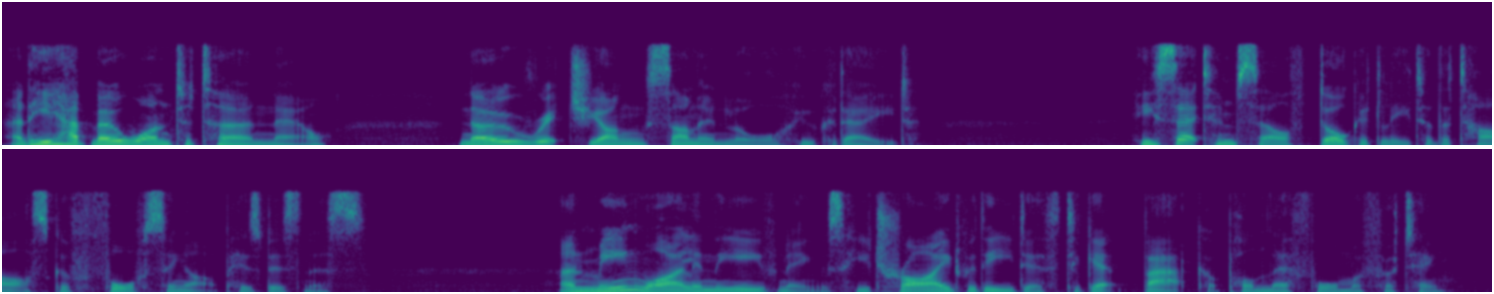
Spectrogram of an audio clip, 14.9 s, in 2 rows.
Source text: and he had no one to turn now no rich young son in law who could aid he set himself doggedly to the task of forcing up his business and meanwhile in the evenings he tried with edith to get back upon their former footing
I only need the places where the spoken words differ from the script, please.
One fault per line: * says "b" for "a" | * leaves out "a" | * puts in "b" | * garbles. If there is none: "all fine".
all fine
